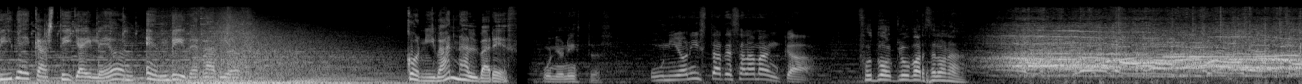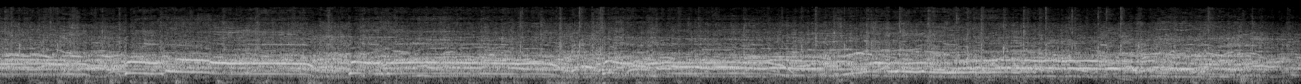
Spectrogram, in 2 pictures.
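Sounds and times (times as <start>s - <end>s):
speech: 0.1s - 2.6s, 4.1s - 9.8s
team cheering and shouting in euphoric celebration: 9.7s - 26.0s.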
